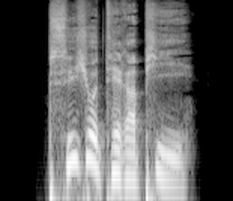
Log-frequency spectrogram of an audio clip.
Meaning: psychotherapy
- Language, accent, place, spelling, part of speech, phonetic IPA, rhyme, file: German, Germany, Berlin, Psychotherapie, noun, [ˌpsyçoteʁaˈpiː], -iː, De-Psychotherapie.ogg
